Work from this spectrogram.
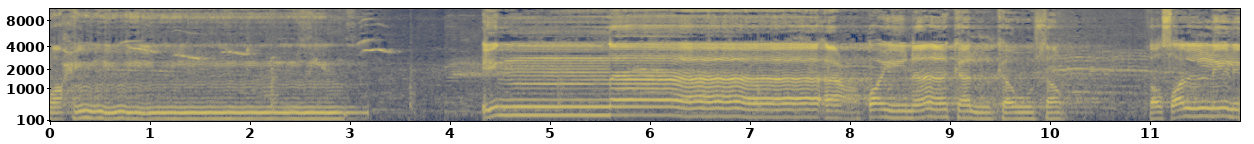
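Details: Chanted vocal music with sustained, wavering melodic lines over a steady drone, pausing briefly near the third second before resuming; no animal sounds are heard.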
